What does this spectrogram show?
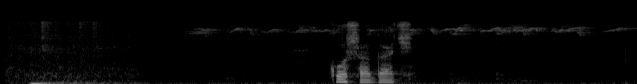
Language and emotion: Russian, neutral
